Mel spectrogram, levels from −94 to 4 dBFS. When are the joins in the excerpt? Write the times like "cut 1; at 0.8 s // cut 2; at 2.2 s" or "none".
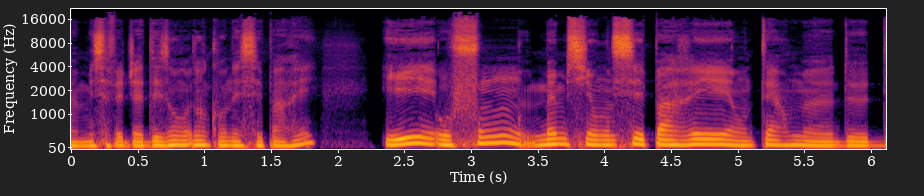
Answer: cut 1; at 0.9 s // cut 2; at 2.7 s // cut 3; at 3.3 s // cut 4; at 4.1 s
